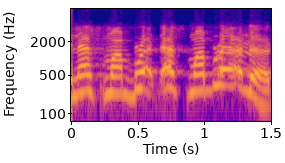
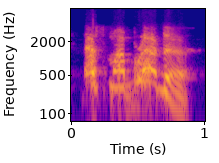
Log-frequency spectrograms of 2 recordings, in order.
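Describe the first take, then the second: First: Higher, excited inner thought. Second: Much higher proud thought; inner voice. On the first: To himself about [name], a proud higher voice. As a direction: think it with pride, higher up. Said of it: "That's what I'm thinking". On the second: Repeating his thought about [name], high and proud. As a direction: lift it high, like claiming kin. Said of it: "That's what I was thinking". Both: Retold or imitated.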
